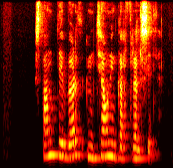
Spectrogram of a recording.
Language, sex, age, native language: Icelandic, female, 50-59, Icelandic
